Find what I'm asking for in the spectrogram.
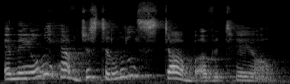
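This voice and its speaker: A warm, high-pitched voice with big pitch swings carries this librarian's storytime reading of a picture book for young children, at a moderate pace. She weaves in simple explanations and chatty asides; the room is echoey with faint background noise.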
